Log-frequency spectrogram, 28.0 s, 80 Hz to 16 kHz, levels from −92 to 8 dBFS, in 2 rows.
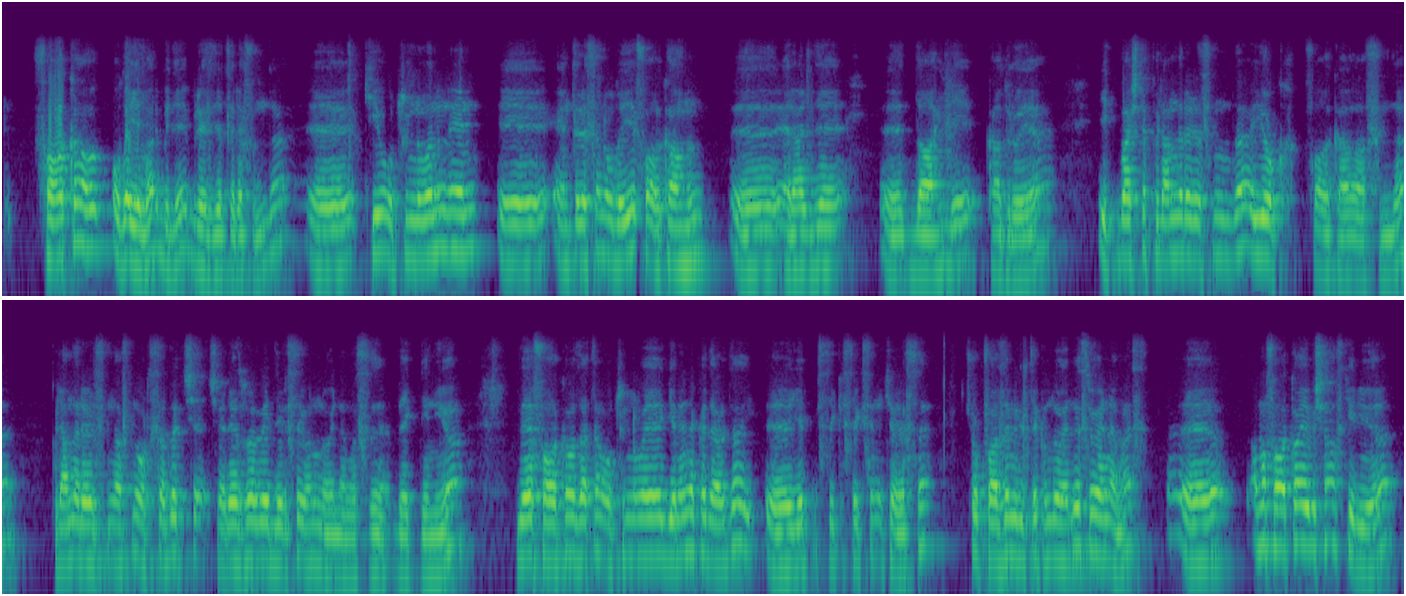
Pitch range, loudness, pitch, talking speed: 135-175 Hz, -21 LUFS, 150 Hz, 130 wpm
